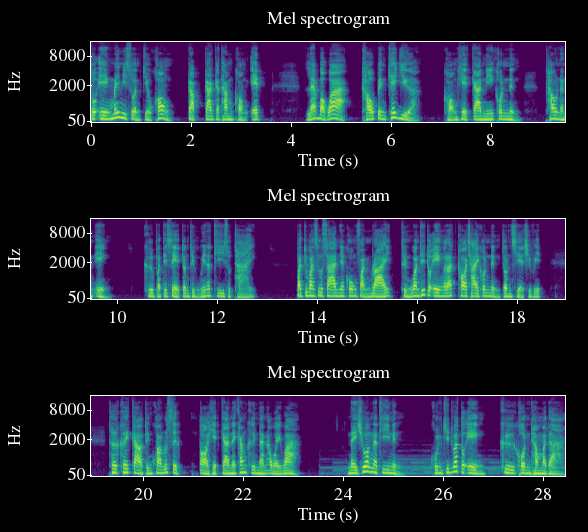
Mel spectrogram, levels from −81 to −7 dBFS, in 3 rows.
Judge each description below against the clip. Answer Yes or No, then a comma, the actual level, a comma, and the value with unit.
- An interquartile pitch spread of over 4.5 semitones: No, average, 4.0 semitones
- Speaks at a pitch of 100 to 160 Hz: Yes, medium, 140 Hz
